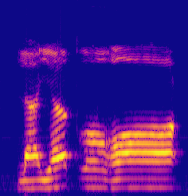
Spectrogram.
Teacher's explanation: when we stop, we do not make this mad then. Only we say la yatgha with 1 second longing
